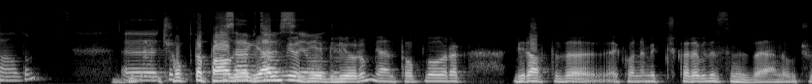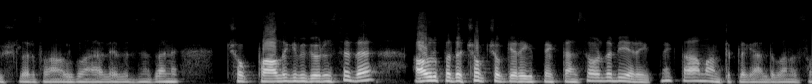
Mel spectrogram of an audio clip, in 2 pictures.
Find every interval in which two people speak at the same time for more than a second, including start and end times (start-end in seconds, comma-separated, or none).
1.2-3.5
